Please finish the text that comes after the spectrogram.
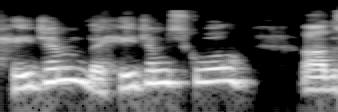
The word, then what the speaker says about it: Hajim: heard me say uh the engineering school is pronounced haum the haum school uh the school was named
